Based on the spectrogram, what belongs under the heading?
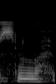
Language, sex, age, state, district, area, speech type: Kashmiri, male, 30-45, Jammu and Kashmir, Shopian, rural, spontaneous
